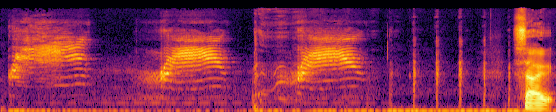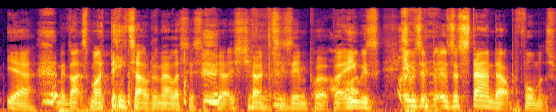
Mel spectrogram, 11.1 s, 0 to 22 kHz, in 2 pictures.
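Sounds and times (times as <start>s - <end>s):
cat meowing long and whiny: 0.0s - 3.7s
laughter: 3.8s - 5.3s, 5.9s - 10.2s
speech: 5.2s - 11.1s.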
